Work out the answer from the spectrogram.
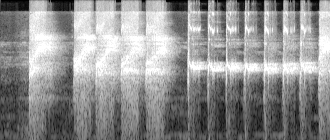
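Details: Grey-cheeked bulbul singing as a training master for songbirds: four loud, harsh, grating bursts, then a rapid series of clipped high chirps over a steady piercing whistle, ending in another harsh burst.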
